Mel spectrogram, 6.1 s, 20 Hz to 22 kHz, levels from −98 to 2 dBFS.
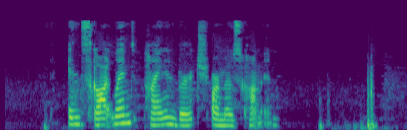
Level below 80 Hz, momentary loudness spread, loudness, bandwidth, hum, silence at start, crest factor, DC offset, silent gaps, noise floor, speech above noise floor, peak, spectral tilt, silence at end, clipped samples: -52 dBFS; 17 LU; -19 LUFS; 12 kHz; none; 0.65 s; 18 dB; under 0.1%; none; -80 dBFS; 62 dB; -2 dBFS; -5 dB/octave; 0.45 s; under 0.1%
